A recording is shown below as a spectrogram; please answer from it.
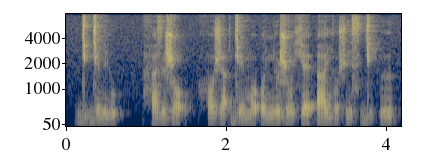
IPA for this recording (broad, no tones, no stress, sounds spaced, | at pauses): ɟ i ɟ e ð i u̯ | h a z i ʐ ɔ ʔ | h ɔ ʒ a ʔ ɟ e m ɔ ʔ ɔ ɲ ɯ ʐ o ç ɛ ʔ a j o ʃ i s ɟ i p ɯ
